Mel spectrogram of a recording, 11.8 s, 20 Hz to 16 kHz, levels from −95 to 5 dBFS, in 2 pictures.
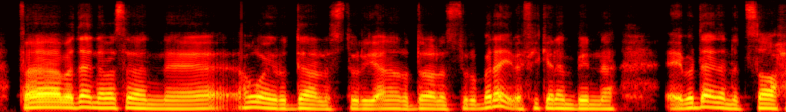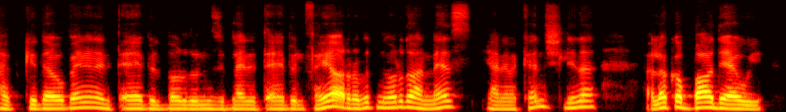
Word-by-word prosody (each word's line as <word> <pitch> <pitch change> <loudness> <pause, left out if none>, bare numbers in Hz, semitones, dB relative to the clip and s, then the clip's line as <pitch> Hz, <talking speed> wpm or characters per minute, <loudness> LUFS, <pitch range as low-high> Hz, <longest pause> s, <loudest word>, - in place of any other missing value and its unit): فبدأنا 90 - +4
مثلًا 140 -2 -1
هو 175 0 +2
يرد 140 -2 0
على 130 -4 0
الstory 125 +4 -15
أنا 135 0 -1
أرد 125 +1 -5
له 135 - +2
على 130 -1 -1
الstory 130 +3 -10
بدأ 135 +6 +1
يبقى 125 - -3
في 150 - -8
كلام 145 -2 -1
بيننا، 130 -1 -2 0.4
آآ - - -1
بدأنا 165 +1 +3
نتصاحب 135 0 -1
كده 135 -1 +2
وبقينا 160 +3 -1
نتقابل 135 0 -2
برضه 130 0 -2
ننزل 130 -1 -4
بقى 125 0 -2
نتقابل، 125 +1 -4
فهي 155 +10 +1
قربتنا 165 -2 +2
برضه 180 +1 +3
عن 140 -3 -1
ناس 185 +5 -3
يعني 125 -2 -5
ما 120 - -5
كانش 170 - -7
لينا 195 +4 -1 0.4
علاقة 170 +3 +4
ببعض 165 +1 +5
أوي، 130 -2 +3
135 Hz, 195 wpm, -22 LUFS, 130-160 Hz, 0.4 s, ببعض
